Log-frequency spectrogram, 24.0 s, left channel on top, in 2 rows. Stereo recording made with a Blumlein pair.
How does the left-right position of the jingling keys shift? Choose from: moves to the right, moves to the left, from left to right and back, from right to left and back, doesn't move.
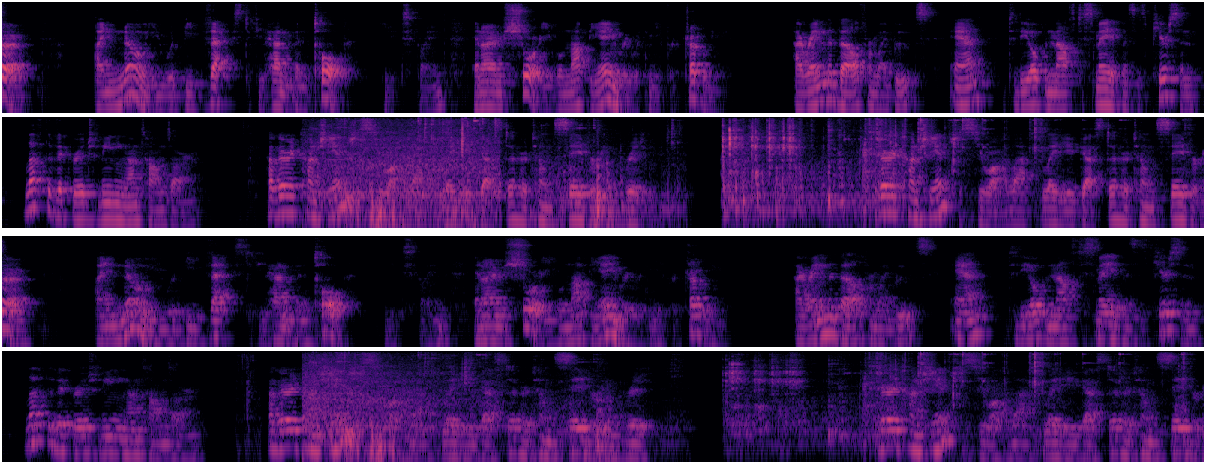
from right to left and back.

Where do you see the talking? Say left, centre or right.
left.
